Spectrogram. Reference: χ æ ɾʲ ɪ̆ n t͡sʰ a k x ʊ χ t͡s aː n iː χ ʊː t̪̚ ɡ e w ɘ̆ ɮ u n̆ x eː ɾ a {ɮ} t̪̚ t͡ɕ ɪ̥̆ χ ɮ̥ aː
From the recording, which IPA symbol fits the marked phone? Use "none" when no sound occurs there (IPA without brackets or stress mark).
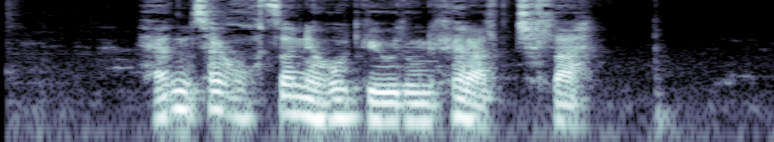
ɮ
